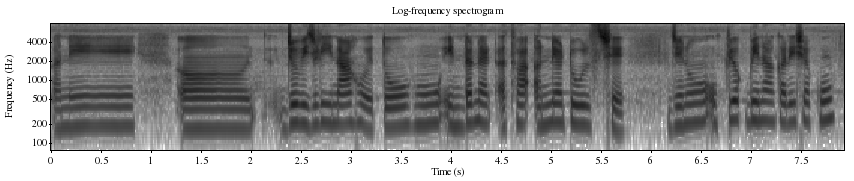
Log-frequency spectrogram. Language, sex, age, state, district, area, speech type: Gujarati, female, 30-45, Gujarat, Valsad, rural, spontaneous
